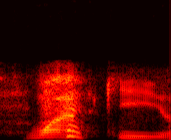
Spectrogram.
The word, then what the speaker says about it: Wandtke: Yeah, it's just Wandtke, like I want a key.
